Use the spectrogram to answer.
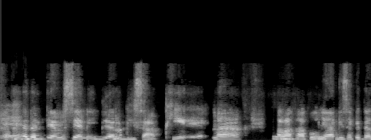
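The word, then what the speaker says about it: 撇: Next di sini garis miring ke kiri kita bisa baca pie. Yes, jadi garis miring ke kiri itu pie. Dan ingat-ingat ya, nanti ada gamesnya nih biar bisa pie.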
